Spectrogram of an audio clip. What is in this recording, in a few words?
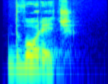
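"двореч", Komi, female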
